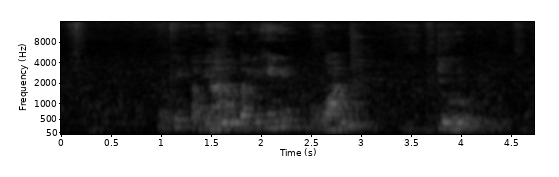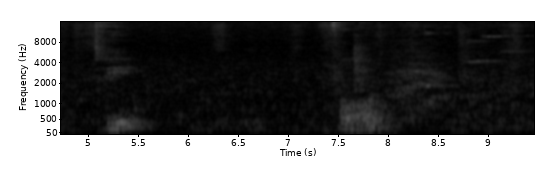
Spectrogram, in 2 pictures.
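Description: A woman speaks calmly and clearly, as if teaching.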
